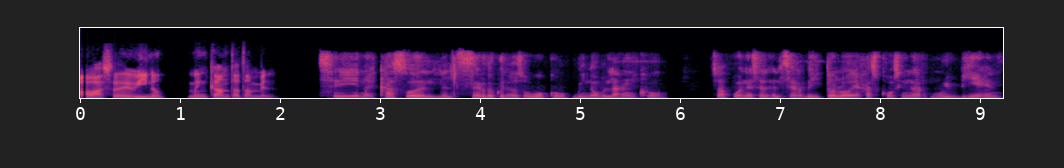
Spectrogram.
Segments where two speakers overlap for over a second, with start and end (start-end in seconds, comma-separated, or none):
none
